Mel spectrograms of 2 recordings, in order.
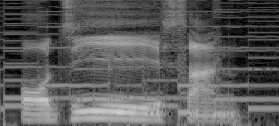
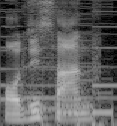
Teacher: The long vowel Oji-san. because actually if you make it short, it changes the meaning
